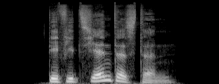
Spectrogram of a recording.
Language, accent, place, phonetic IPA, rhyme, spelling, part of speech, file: German, Germany, Berlin, [defiˈt͡si̯ɛntəstn̩], -ɛntəstn̩, defizientesten, adjective, De-defizientesten.ogg
- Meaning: 1. superlative degree of defizient 2. inflection of defizient: strong genitive masculine/neuter singular superlative degree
